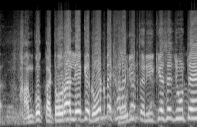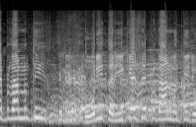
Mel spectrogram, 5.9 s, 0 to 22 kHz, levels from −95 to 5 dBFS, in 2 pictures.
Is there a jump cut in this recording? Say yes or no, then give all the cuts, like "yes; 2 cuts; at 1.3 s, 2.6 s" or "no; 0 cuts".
yes; 1 cut; at 1.8 s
